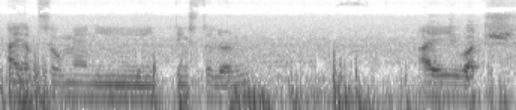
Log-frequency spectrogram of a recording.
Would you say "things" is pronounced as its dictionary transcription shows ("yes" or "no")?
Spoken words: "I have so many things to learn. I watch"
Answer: no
